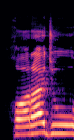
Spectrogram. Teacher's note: ख को भी मोटा पढ़ेंगे। र को भी मोटा पढ़ेंगे क्योंकि ख जो है वो मुस्तालिया में से है। · خا کو بھی موٹا پڑھیں گے، را کو بھی موٹا پڑھیں گے کیونکہ خا جو ہے وہ حروف مستعلیہ میں سے ہے. خص ضغط قض، تو اس کو ہم نے موٹا پڑھنا ہے.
